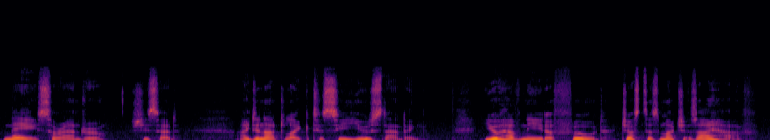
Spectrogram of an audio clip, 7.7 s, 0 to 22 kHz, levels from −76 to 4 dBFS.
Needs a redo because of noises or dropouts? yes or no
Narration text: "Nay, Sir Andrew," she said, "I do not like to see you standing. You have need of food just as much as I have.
no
